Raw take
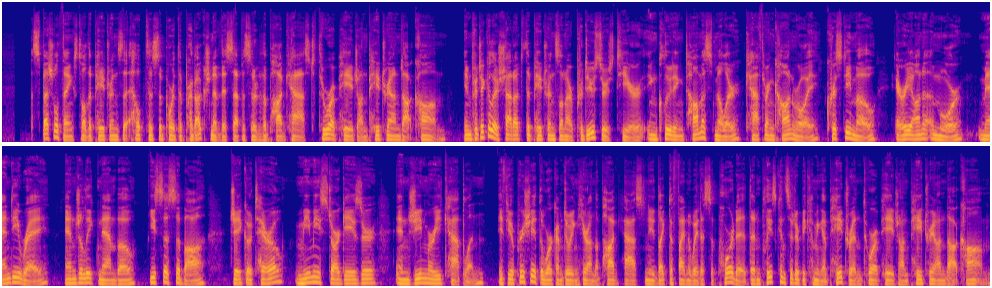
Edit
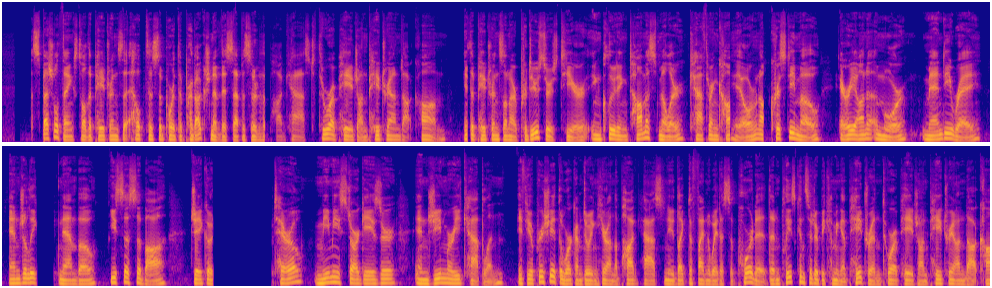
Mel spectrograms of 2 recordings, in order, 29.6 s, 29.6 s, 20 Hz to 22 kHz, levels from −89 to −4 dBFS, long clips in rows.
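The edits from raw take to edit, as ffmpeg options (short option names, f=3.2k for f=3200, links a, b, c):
-filter_complex "[0:a]asplit=8[a][b][c][d][e][f][g][h];[a]atrim=end=3.93,asetpts=PTS-STARTPTS,afade=t=out:st=3.926:d=0.004:c=hsin[i];[b]atrim=start=3.93:end=6.29,asetpts=PTS-STARTPTS,afade=t=in:d=1.07,afade=t=out:st=1.76:d=0.6:silence=0.0749894[j];[c]atrim=start=6.29:end=6.972,asetpts=PTS-STARTPTS,afade=t=in:d=0.004:c=hsin:silence=0.0749894[k];[d]atrim=start=7.808:end=11.752[l];[e]atrim=start=11.748:end=12.252,asetpts=PTS-STARTPTS,areverse[m];[f]atrim=start=12.248:end=16.18,asetpts=PTS-STARTPTS,afade=t=out:st=3.928:d=0.004:c=hsin,apad=pad_dur=0.25[n];[g]atrim=start=16.18:end=18.57,asetpts=PTS-STARTPTS,afade=t=in:d=0.004:c=hsin,afade=t=out:st=2.386:d=0.004:c=hsin,apad=pad_dur=0.88[o];[h]atrim=start=18.57,asetpts=PTS-STARTPTS,afade=t=in:d=0.004:c=hsin[p];[i][j][k]concat=n=3:v=0:a=1[q];[q][l]acrossfade=d=0.004:c1=hsin:c2=hsin[r];[r][m]acrossfade=d=0.004:c1=hsin:c2=hsin[s];[n][o][p]concat=n=3:v=0:a=1[t];[s][t]acrossfade=d=0.004:c1=hsin:c2=hsin"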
